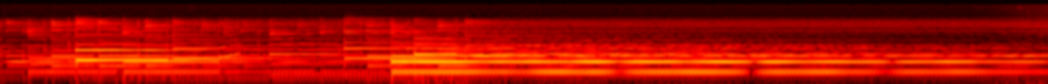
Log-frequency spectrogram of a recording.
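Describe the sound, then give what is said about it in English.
Sustained notes ring out through a long-tail reverb pedal with a sustain knob, with a new layer of held tones swelling in partway through and droning steadily, moderately loud, to the end with no talking. “And they both have this cool sustain knob so that you can like play a note.”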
